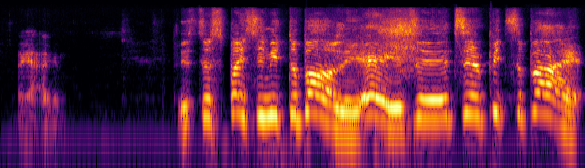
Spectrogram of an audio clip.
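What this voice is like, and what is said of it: Put-on Italian accent. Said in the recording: “that was an Italian accent.”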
